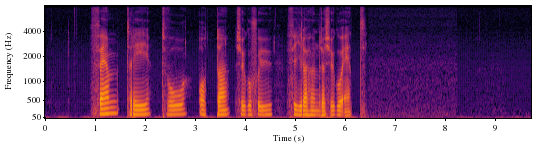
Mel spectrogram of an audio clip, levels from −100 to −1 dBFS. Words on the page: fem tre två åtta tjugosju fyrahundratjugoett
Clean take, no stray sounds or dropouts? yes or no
yes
